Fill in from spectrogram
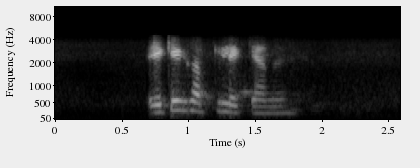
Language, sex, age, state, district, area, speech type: Hindi, female, 30-45, Madhya Pradesh, Harda, urban, conversation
